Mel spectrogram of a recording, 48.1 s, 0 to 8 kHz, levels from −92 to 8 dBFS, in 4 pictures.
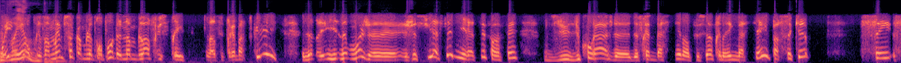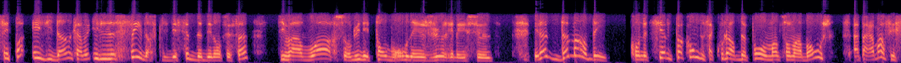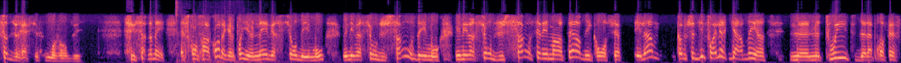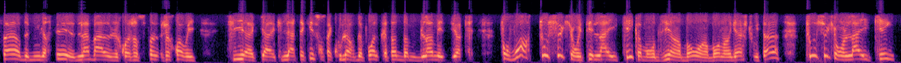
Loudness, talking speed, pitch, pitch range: -16 LUFS, 230 wpm, 195 Hz, 170-250 Hz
